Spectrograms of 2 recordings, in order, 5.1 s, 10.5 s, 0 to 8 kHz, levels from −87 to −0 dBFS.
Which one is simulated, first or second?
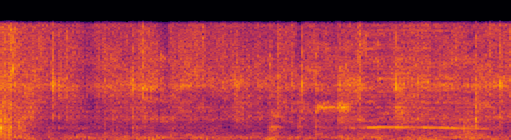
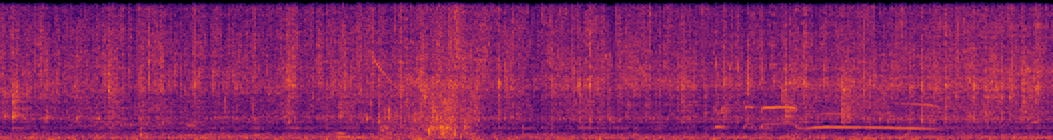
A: first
